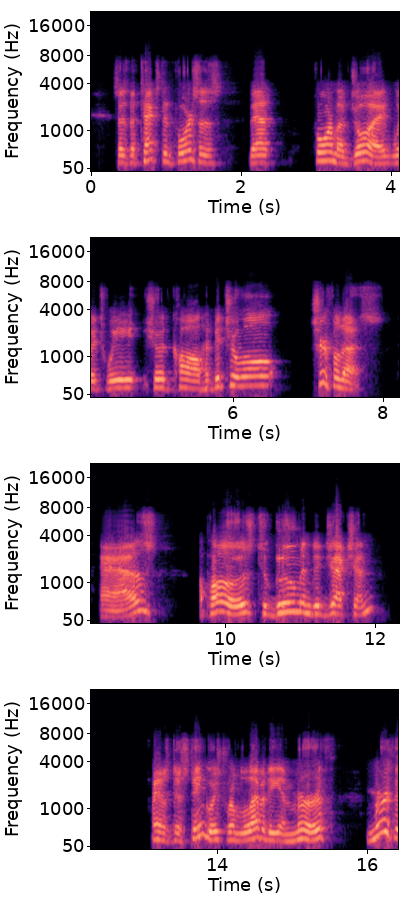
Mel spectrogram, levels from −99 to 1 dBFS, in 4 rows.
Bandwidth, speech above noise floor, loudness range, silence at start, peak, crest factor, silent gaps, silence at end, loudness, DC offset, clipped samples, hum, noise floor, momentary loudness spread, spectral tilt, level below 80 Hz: 7.8 kHz; 68 dB; 3 LU; 0.3 s; -6 dBFS; 16 dB; none; 0 s; -22 LUFS; under 0.1%; under 0.1%; none; -89 dBFS; 13 LU; -5.5 dB/octave; -58 dBFS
